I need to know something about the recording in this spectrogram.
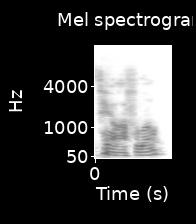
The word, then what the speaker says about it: Teofilo: My last name is the proper pronunciation is Teofilo, Okay. which is kind of like Theophilus and biblically, Yeah.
